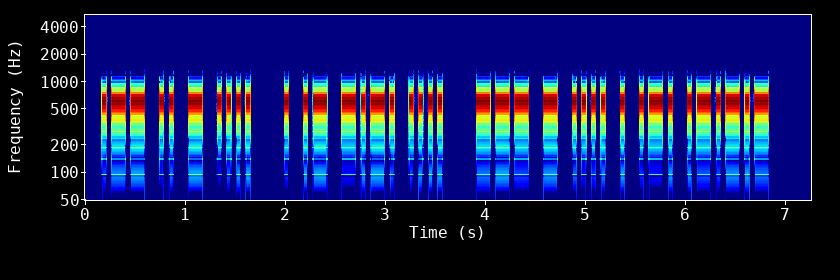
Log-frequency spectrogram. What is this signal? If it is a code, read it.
Morse code, heard as a keyed tone, about 25 wpm, 600 Hz. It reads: WITH EACH OTHER.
